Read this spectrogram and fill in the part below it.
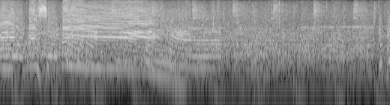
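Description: A studio audience applauds for a performer called Mr. Mix on a variety show, steady clapping and crowd noise filling the scene while a host's voice and musical tones ring over it.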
